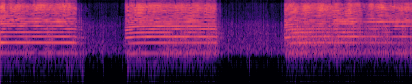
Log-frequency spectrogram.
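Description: Tugboat horn sounding three long blasts of one steady low note rich in overtones, with short gaps between them: a celebratory fanfare as the freed container ship is towed along the canal. The first blast is already sounding at the start, and the third runs on past the end.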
